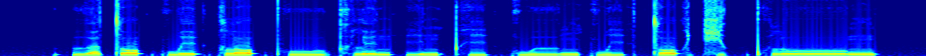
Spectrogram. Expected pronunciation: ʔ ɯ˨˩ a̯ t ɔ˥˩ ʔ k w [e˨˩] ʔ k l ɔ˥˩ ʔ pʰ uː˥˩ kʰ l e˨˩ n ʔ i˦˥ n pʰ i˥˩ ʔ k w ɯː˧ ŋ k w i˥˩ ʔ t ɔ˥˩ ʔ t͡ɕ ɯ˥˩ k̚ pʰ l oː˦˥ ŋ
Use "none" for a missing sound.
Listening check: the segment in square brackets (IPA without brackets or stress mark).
e˦˥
